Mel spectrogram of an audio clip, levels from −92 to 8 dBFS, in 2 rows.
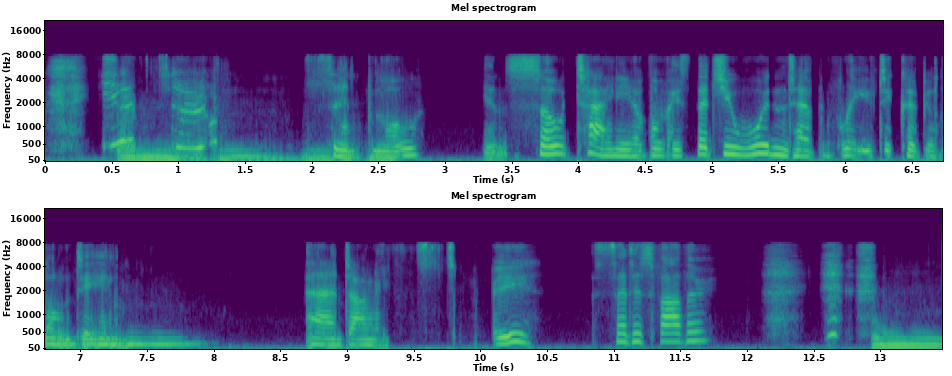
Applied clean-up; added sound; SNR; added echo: neural diffusion model UNIVERSE++.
